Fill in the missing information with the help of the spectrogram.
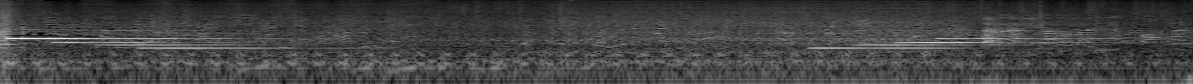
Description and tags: Thailand Bangkok, Wongwian Yai train station PA announcement beep tone left onmic right offmic +engine throb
